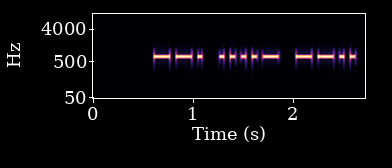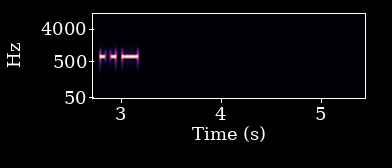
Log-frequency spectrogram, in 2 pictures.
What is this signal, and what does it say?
Morse code, heard as a keyed tone, about 22 wpm, 700 Hz. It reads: G4ZU
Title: DXCC-100 Call Signs - 4 Characters - 22wpm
